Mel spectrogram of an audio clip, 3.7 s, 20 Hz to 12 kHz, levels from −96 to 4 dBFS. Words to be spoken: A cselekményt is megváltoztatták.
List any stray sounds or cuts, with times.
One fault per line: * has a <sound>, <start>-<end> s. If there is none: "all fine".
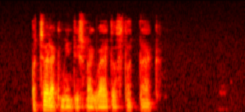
all fine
